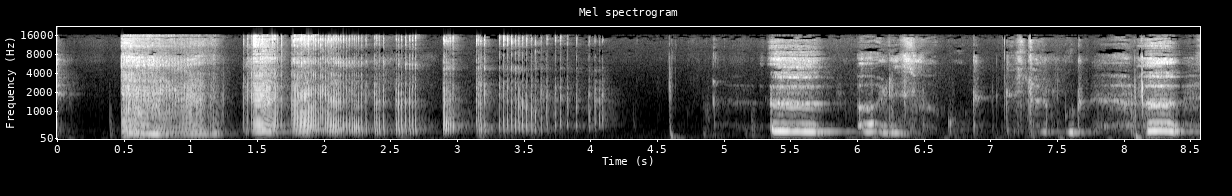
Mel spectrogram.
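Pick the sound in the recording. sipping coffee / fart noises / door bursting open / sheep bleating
fart noises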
